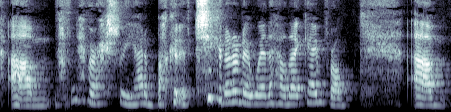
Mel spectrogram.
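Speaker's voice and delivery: can't stop laughing at her own joke; real giggles breaking into the talk; laughing at herself. Real, not acted. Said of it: "I'm cracking myself up now".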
